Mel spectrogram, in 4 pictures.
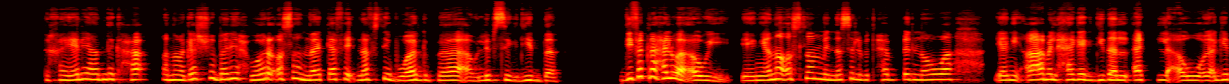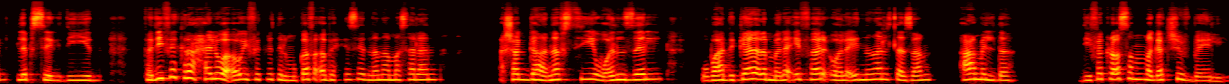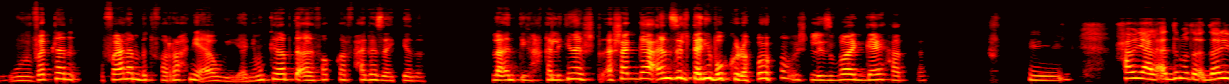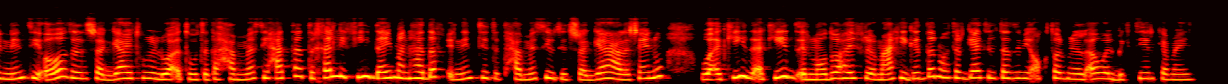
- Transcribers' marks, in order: laugh; tapping
- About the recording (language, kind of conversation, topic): Arabic, advice, إزاي أطلع من ملل روتين التمرين وألاقي تحدّي جديد؟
